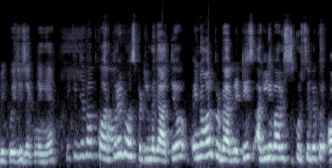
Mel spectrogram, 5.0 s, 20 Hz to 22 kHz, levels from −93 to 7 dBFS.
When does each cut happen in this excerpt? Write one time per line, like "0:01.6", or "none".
0:01.3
